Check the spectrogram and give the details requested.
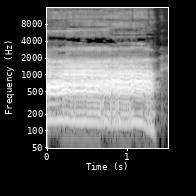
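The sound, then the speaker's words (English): A voice imitates the roar of a big pink hairy monster: one sustained, loud, growling bellow with a rough, harmonic-rich tone, holding steady for over a second before cutting off abruptly. “A big pink hairy monster. That's never going to come out. Sweet. He roars.”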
